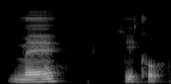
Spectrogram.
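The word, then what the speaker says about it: México: so yeah yes day so remember how it was May hiko with the accent alright so I got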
